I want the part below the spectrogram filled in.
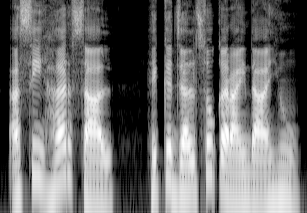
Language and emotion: Sindhi, neutral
